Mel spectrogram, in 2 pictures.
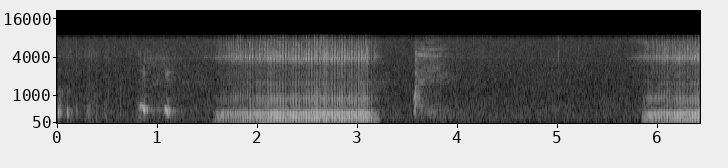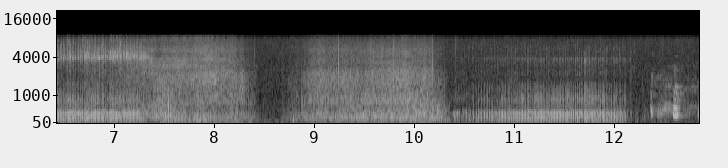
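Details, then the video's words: Sleeping Boston Terrier giving loud, raspy snores lasting one to two seconds each, with brief silent gaps between breaths and faint small clicks in between. "Snoring Boston terrier"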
